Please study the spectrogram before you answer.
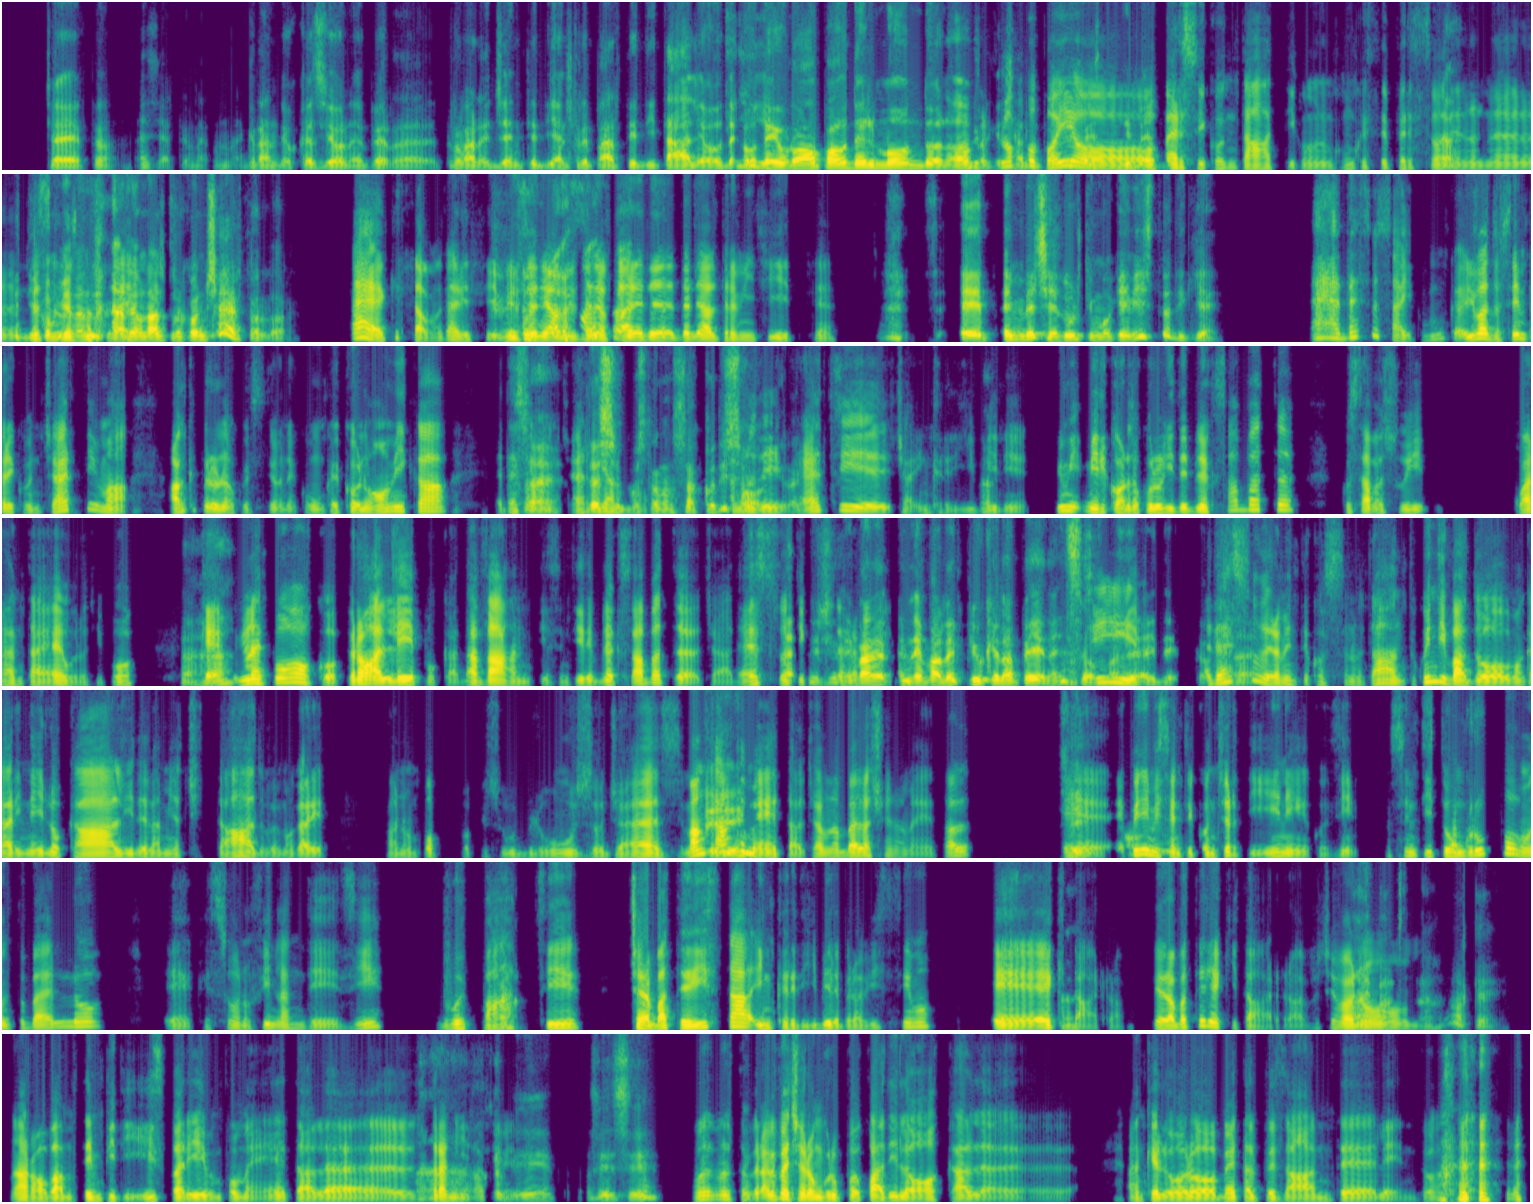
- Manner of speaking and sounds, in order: "proprio" said as "propio"; "adesso" said as "desso"; laughing while speaking: "andare"; laughing while speaking: "bisogna"; laugh; "cioè" said as "ceh"; "cioè" said as "ceh"; stressed: "pazzi"; in English: "local"; laugh
- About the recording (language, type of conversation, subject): Italian, podcast, Ti va di raccontarmi di un concerto che ti ha cambiato?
